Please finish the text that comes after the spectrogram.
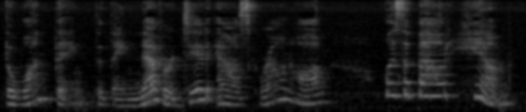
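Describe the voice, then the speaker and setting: A woman reading a picture book aloud for children, expressively and with dramatic pauses. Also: mid-range voice, sing-song, darkish tone, a little hiss or hum. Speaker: library storytime reader. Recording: roomy echo, distant microphone.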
